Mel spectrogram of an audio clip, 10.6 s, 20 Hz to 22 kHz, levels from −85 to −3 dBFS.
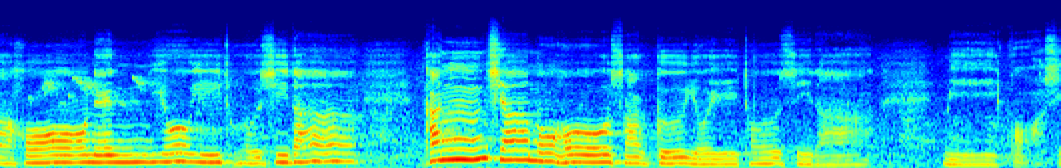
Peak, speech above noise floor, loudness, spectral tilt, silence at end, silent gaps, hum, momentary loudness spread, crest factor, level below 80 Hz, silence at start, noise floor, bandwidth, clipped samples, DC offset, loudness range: -6 dBFS; 21 dB; -22 LUFS; -6.5 dB/octave; 0 s; none; none; 18 LU; 16 dB; -58 dBFS; 0 s; -43 dBFS; 10 kHz; under 0.1%; 0.3%; 11 LU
